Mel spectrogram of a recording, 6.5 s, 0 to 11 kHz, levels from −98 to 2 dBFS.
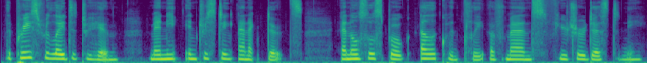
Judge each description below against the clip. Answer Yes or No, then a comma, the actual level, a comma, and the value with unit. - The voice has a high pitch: Yes, high, 225 Hz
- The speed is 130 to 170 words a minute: Yes, average, 150 wpm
